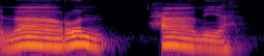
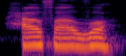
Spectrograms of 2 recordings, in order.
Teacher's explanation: ketika tamarbutah di di ujung bacaan di akhir bacaan maka dia berubah menjadi huruf ha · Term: tamarbutoh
